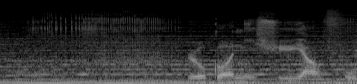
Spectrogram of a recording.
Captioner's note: galley creaking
